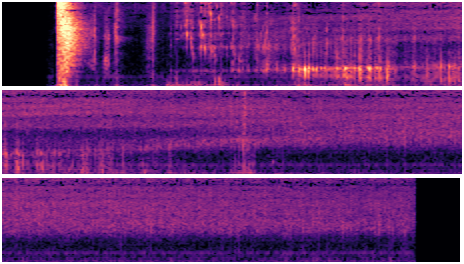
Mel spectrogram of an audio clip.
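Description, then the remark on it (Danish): A sharp crack of a guaraná soda can snapping open, then a few seconds of fizzy pouring into a glass, settling into a soft, steady carbonated hiss. Clear, with no voices. “Ja, men det var jo en, en, en dejlig øh, lyd her af, af en, en guaraná, som blev helt op i, i glas der.”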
